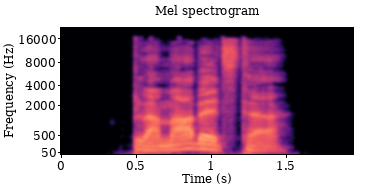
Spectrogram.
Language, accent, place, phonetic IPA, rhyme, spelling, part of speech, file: German, Germany, Berlin, [blaˈmaːbl̩stɐ], -aːbl̩stɐ, blamabelster, adjective, De-blamabelster.ogg
- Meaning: inflection of blamabel: 1. strong/mixed nominative masculine singular superlative degree 2. strong genitive/dative feminine singular superlative degree 3. strong genitive plural superlative degree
